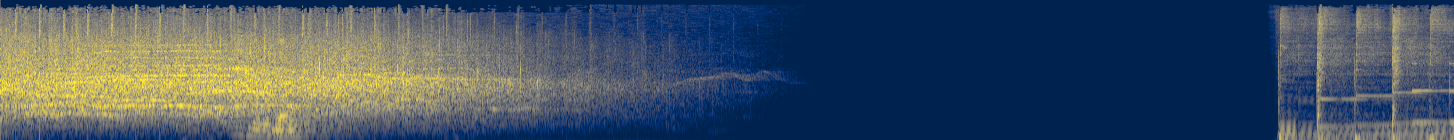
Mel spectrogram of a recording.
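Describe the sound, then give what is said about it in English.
Loud, dense crowd applause for a young male performer at the end of a show, gradually fading out over several seconds, with a man briefly thanking the audience, then silence before music with a steady beat starts. “Give this young man a nice round of applause, huh?”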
